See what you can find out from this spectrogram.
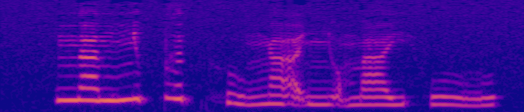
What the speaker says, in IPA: n a˧ n ɲ ə˦˥ p̚ ɣ ə˦˥ t̚ h u˧˩ ŋ a̰ː˧˨ ɲ ɔ̰˧˨ m aː˧ j h w u˧˩˨

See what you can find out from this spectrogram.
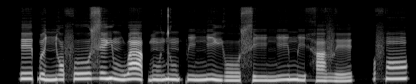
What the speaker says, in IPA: e˦ ɓ ə˨ ɲ ɔ˧ f oː˦ z e˦ j ũ˨ w a˦˨ ɓ ũ˨˦ d ũ˧ p i˧ ŋ i˦˨ j oː˨ s iː˨ ŋ iː˦ m i˧ h a˧ v e˨˦ | f ɔ̃˦

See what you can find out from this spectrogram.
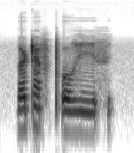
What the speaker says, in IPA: ə ʈ ɛ̃ f pʼ o ɣ i θ

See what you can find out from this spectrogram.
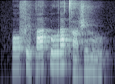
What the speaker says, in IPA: ɔ˨˦ f e˨ p aː˦ k͡p oː˦ ɾ a˦ tʰ ã˨ ʃ ɪ˦ l u˨

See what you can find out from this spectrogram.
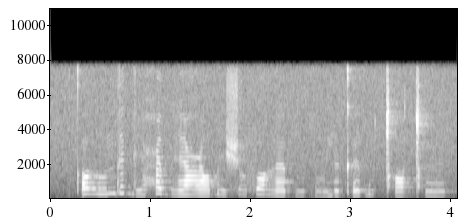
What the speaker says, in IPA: tʼ ɔ ɦ u n d ɛ ɡ e̤ ħ ɛ bʱ ɛ ʕ ɔ ɓ e̤ ʃ ɔ̤ f ɔ ɦ œ p ṳ ɓ o̤ j ø kʼ ø ɓ ṳ ǀʰ ɔ ǀʰ ʉ

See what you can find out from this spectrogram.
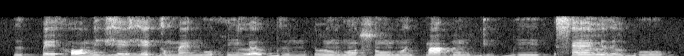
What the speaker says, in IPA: ɨ˨˦ k͡p e˧ h ɔ˨ n i˧ ɣ e˨ ɣ e˦ ɡ ə˨ m ɛ̃˧ ŋ u˧ h ĩ˨ l ə˨˦ l ɡ͡b ɨ˧ m | l ũ˨ ɡʷ ũ˧ s ũ˧ ɡʷ ĩ˨ k͡p ã˨ ɓ ũ˧ ɡ͡b i˨ ɡ͡b ĩ˦ | s ɛ̃˦ l ɨ˦˨ l b u˦

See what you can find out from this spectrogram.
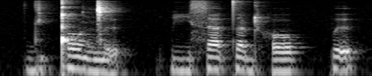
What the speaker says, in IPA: d i ǃ ɔ ŋ͡ǀ ə | k͡p i s a t̪ a ɖ h ɔ pː ə

